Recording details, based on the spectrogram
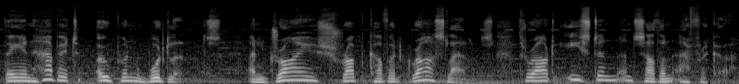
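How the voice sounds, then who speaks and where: Male nature documentary narrator, fairly high voice, lively intonation, measured formal storytelling, music underneath. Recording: music behind the voice. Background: background music.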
